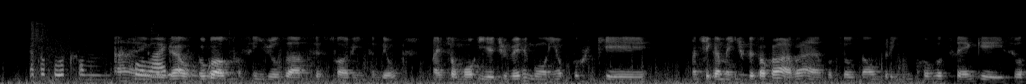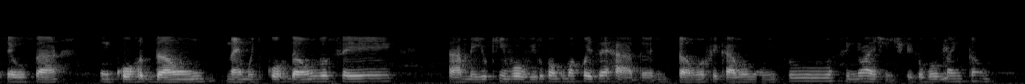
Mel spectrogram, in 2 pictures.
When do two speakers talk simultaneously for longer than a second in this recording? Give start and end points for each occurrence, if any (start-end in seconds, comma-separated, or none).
1.1-2.4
